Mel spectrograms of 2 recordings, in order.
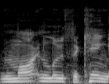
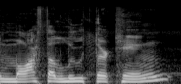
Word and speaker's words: Martin Luther King: For me to say Martha Luther King, that's it takes effort. My there's too much muscular uh transitions to do that. Martin Luther King flows. Martha Luther King does not flow.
